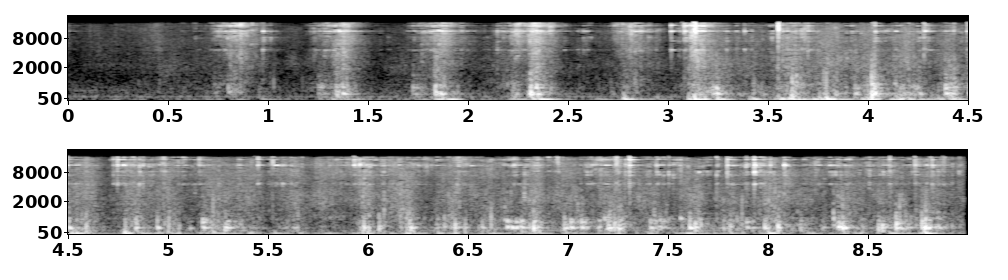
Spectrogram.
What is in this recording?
Backpack Movements
Backpack, Movements, Run, walk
